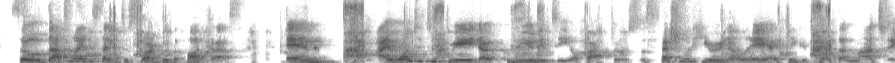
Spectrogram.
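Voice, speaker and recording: A fairly high-pitched woman at a fairly quick pace with ordinary pitch variation, over noticeable background noise. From Catalonia, Spain. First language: Catalan. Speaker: actor and podcast host. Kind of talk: interview conversation.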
